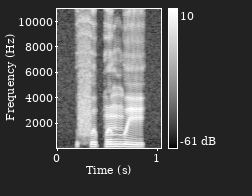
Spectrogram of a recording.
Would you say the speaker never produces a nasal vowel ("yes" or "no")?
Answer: no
